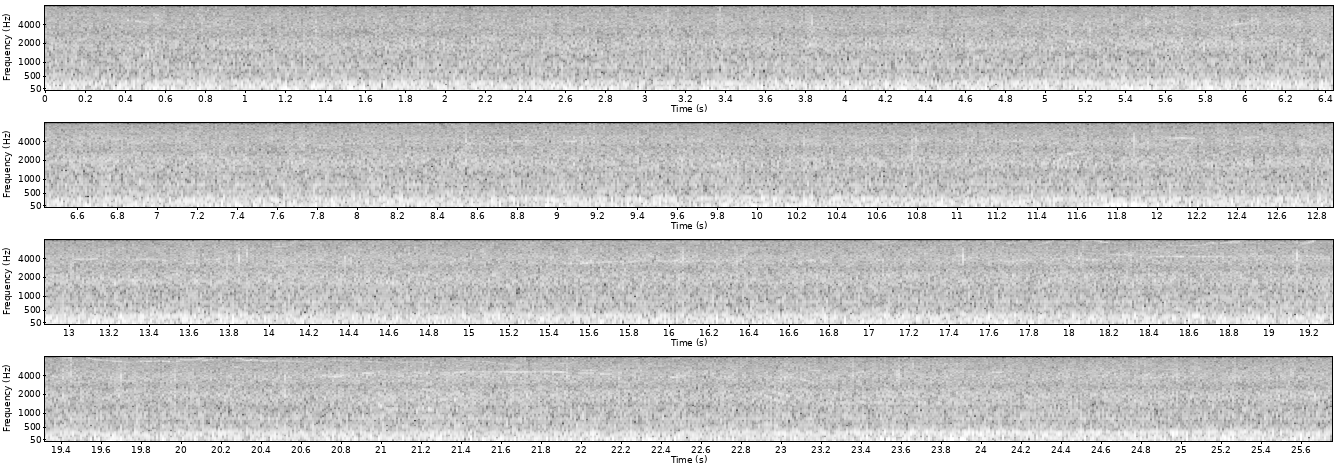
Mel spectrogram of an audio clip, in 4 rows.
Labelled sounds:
21.3	21.9	killer whale, Bigg's (transient), 4.5 to 4.7 kHz

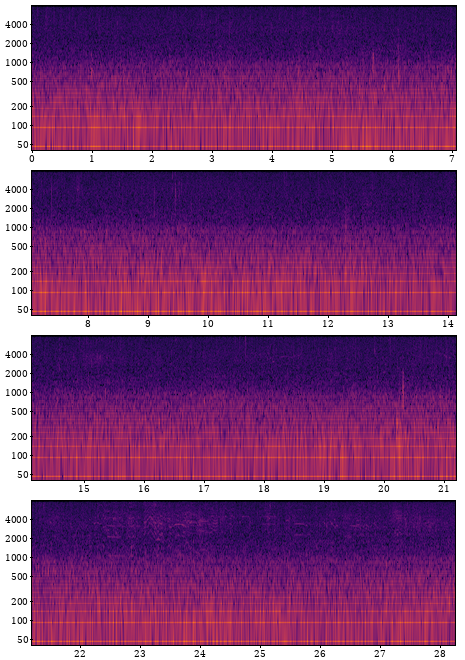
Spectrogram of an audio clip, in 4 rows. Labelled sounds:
22.5	22.7	Pacific white-sided dolphin, 1.9 to 2.3 kHz
23.5	24.0	Pacific white-sided dolphin, 3.1 to 3.9 kHz
25.0	25.3	Pacific white-sided dolphin, 4.5 to 4.6 kHz

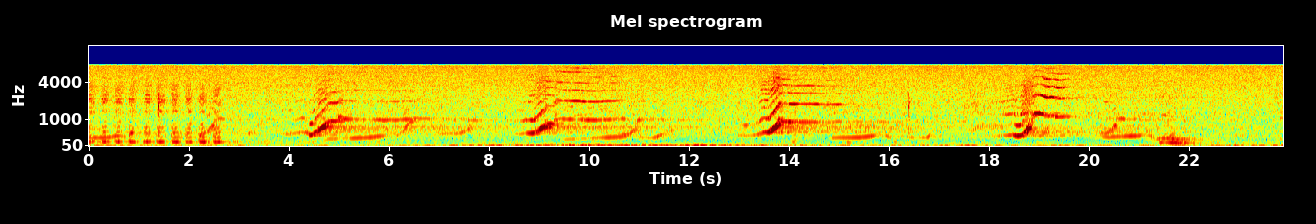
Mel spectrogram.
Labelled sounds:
2.4	2.9	humpback whale, 0.80 to 1.2 kHz
4.1	5.3	humpback whale, 0.80 to 5.6 kHz
5.7	6.5	humpback whale, 0.80 to 1.1 kHz
8.6	10.7	humpback whale, 0.80 to 7.0 kHz
13.3	15.1	humpback whale, 0.80 to 4.7 kHz
18.3	19.7	humpback whale, 0.80 to 7.0 kHz
20.5	20.8	humpback whale, 0.80 to 1.1 kHz

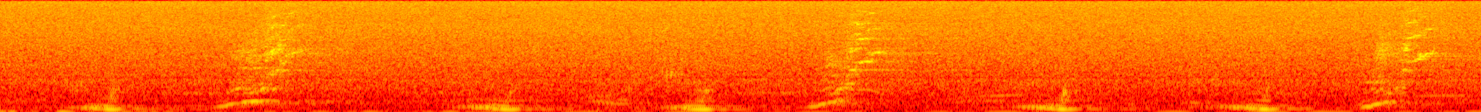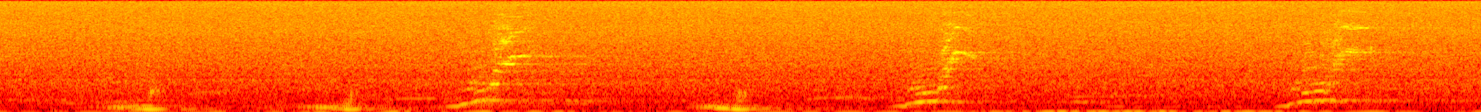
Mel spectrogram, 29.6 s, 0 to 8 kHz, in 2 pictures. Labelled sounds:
8.5	8.8	humpback whale, 1.4 to 1.6 kHz
14.0	14.4	humpback whale, 1.4 to 3.3 kHz
19.7	20.1	humpback whale, 1.2 to 3.2 kHz
24.3	24.7	humpback whale, 1.6 to 2.0 kHz
28.2	28.6	humpback whale, 1.7 to 4.3 kHz

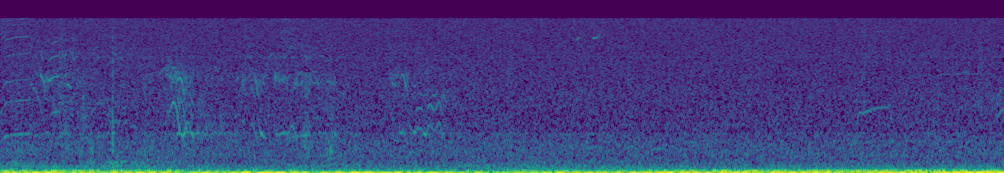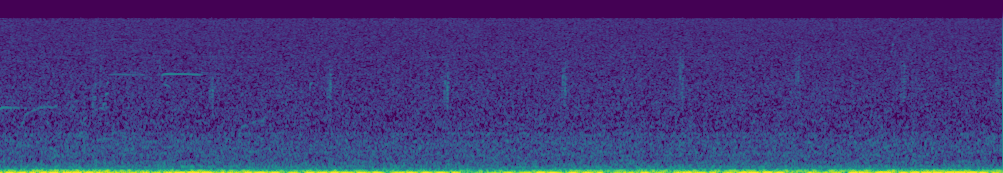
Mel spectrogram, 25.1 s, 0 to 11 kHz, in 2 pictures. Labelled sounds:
0.1	0.8	killer whale, Bigg's (transient), 1.9 to 5.4 kHz
2.1	2.5	killer whale, Bigg's (transient), 0.80 to 2.7 kHz
5.1	5.4	killer whale, Bigg's (transient), 0.80 to 0.93 kHz
10.7	11.2	killer whale, Bigg's (transient), 1.1 to 1.4 kHz
12.4	12.8	killer whale, Bigg's (transient), 1.1 to 1.4 kHz
13.9	15.1	killer whale, Bigg's (transient), 2.4 to 2.6 kHz

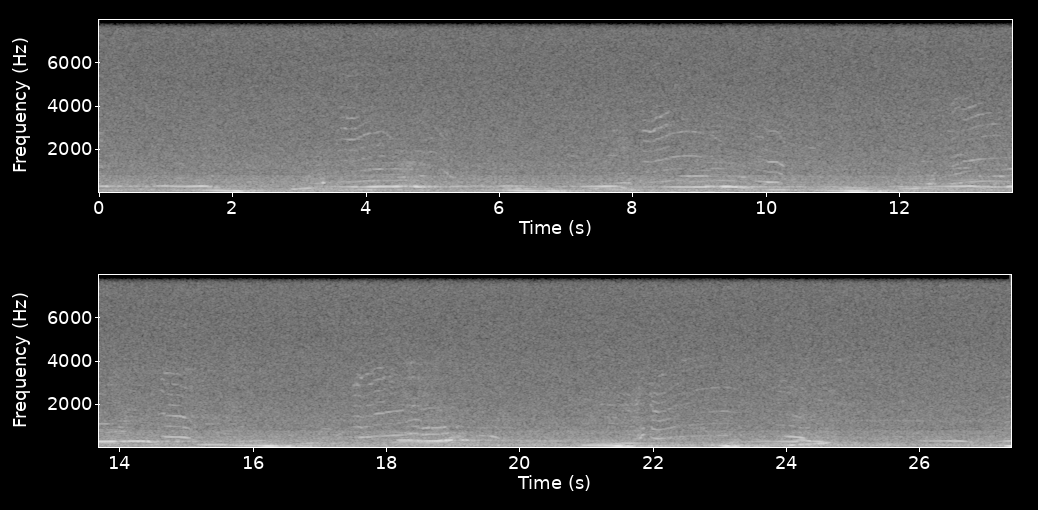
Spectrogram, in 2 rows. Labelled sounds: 3.6	4.3	humpback whale, 0.99 to 3.6 kHz
5.1	5.4	humpback whale, 2.5 to 2.8 kHz
8.1	9.1	humpback whale, 1.4 to 3.8 kHz
10.0	10.3	humpback whale, 0.83 to 3.0 kHz
12.9	13.9	humpback whale, 1.0 to 3.7 kHz
14.6	15.0	humpback whale, 1.3 to 3.5 kHz
17.5	18.9	humpback whale, 0.83 to 3.7 kHz
22.0	22.4	humpback whale, 0.80 to 0.99 kHz

